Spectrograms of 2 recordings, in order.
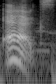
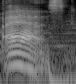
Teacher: This is called metathesis, which involves switching around sounds and words.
